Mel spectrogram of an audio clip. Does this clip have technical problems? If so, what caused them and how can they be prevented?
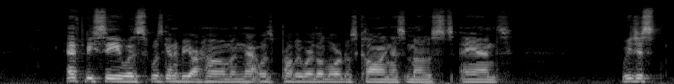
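Yes. Channel delay (comb filtering) runs throughout: one channel lags by roughly 10 ms, so the mono sum cancels in evenly spaced notches from about 50 Hz, sounding hollow. A spectrogram shows fixed, evenly spaced dark horizontal stripes. Time-align both channels before summing to mono to prevent it.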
